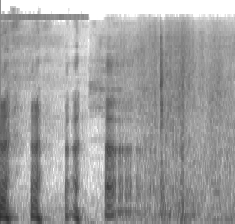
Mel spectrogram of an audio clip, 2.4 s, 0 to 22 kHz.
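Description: Sounds from inside a moving 1990s Ford SUV: a few short, rising motorized whirs in quick succession, then a longer stretch of softer mechanical rumbling and rattling, moderately loud.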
